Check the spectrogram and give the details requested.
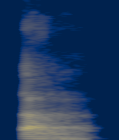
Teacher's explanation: दंत, दंत वाला वर्ग, दंत वाला वर्ग है ता। दांत से हम ता वर्ग का उच्चारण करते हैं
